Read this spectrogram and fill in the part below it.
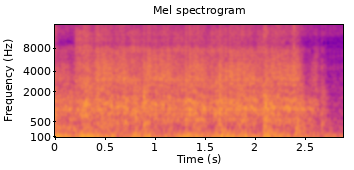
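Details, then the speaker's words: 1977 Ford with turbo 351M, after MSD box install, battery about 12.5V: cranks and nearly catches with rough uneven bursts, then dies away; owner suspects a carb backfire. "hmm that sounds like a card back fart that smells like a card backfire"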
